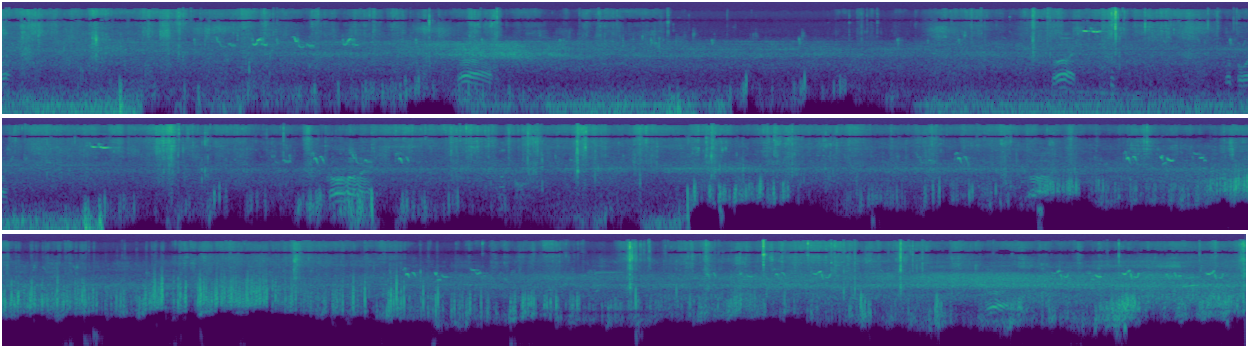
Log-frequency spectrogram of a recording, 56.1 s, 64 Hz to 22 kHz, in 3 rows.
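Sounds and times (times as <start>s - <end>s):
footsteps through grass: 0.0s - 10.9s, 13.7s - 56.0s
bird chirping: 0.0s - 12.1s, 13.0s - 21.8s, 46.4s - 50.5s
low wind rumble: 0.0s - 56.0s.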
